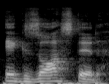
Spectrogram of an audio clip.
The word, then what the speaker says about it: exhausted: So one more time, exhausted. Just copy me. Exhausted. Exhausted. Egg, like an egg, like the food egg.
